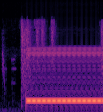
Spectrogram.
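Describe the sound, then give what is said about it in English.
A telephone dial tone sounds as a call is placed: a brief soft rustle, then a loud, steady, unbroken tone that holds at one pitch until the end. “So, let's call Adam.”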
